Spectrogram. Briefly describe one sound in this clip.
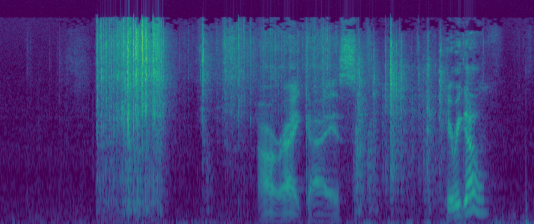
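Playing cards riffle and shuffle.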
